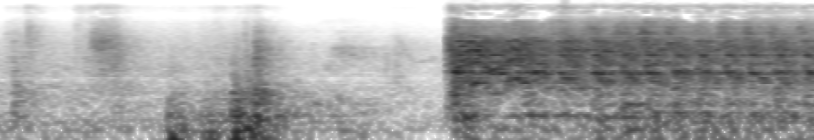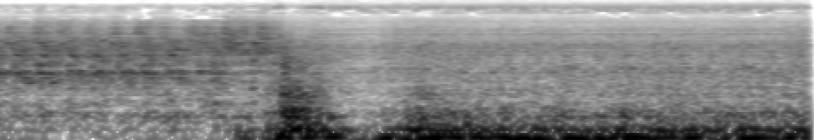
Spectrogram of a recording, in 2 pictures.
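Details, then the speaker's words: Holley EFI Terminator X/Sniper throttle body injection engine after fixing loose injector plugs: brief crank, clean catch, even idle with soft normal cold-start intake hiss, possibly the IAC; has always had loud lifters. "Now you might be able to hear it hissing normal on the throttle body systems when they first fire up, that goes away after it's warm. I think it's the IAC."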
